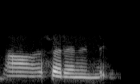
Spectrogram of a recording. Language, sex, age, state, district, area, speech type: Telugu, female, 45-60, Andhra Pradesh, Kakinada, rural, conversation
